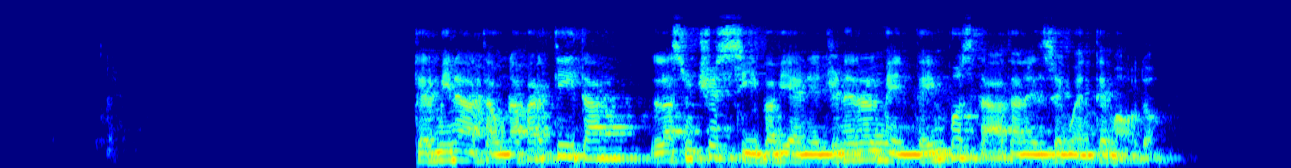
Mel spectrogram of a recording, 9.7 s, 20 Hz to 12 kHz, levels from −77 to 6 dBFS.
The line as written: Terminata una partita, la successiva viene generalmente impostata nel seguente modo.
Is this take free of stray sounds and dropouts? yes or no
yes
